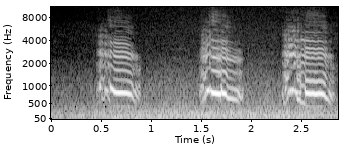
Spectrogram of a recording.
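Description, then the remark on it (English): Three deep, hoarse gull calls from a great black-backed gull, the world's largest gull, evenly spaced about a second apart, each a short harmonic squawk, moderately loud over a faint background hiss. “It's a great black-backed gull, the world's largest gull.”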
